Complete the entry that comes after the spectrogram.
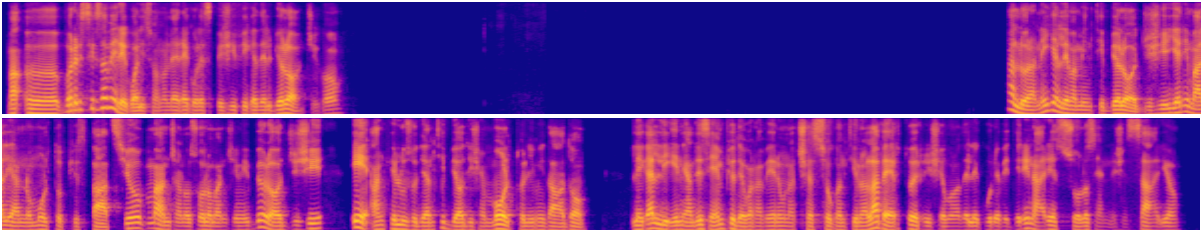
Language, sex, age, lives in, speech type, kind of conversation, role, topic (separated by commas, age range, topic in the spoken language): Italian, male, 20-24, Italy, read, expert-assistant, expert, Cosa vuol dire davvero 'allevare all'aperto' gli animali? Ci sono differenze rispetto ad altri modi di allevamento?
